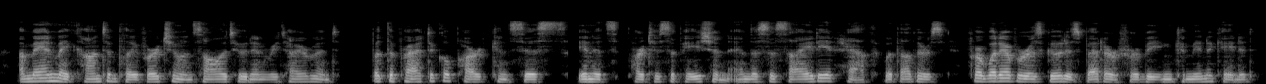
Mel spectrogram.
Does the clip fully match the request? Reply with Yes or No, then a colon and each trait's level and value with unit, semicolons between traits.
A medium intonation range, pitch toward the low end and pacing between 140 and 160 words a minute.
No: narrow, 1.8 semitones; low, 120 Hz; average, 155 wpm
